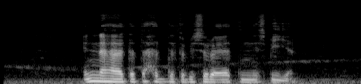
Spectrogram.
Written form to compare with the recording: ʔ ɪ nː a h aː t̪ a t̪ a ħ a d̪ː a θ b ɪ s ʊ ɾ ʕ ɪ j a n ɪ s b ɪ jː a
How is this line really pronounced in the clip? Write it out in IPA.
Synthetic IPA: ʔ ɪ nː a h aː t̪ a t̪ a ħ a d̪ː a θ b ɪ s ʊ ɾ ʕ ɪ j a n ɪ s b ɪ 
